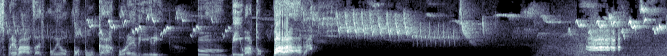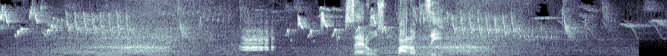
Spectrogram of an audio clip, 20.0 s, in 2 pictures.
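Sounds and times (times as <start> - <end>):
birds chirping: 0.0 - 7.2, 7.8 - 20.0
off-road vehicle engine: 8.1 - 19.6.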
